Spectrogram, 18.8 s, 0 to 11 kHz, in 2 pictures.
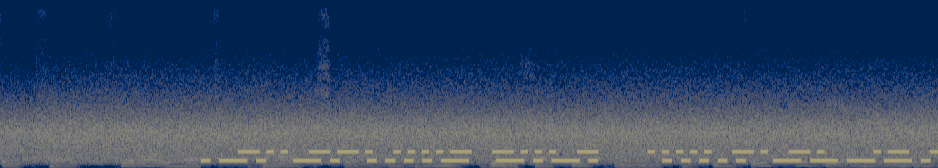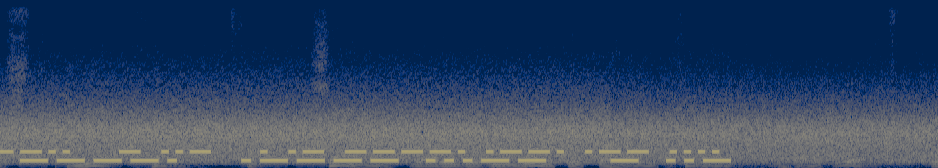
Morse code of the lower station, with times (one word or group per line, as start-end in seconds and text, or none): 2.0-6.0 RN4C
6.6-11.1 599
11.8-14.8 13
15.5-16.7 TU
